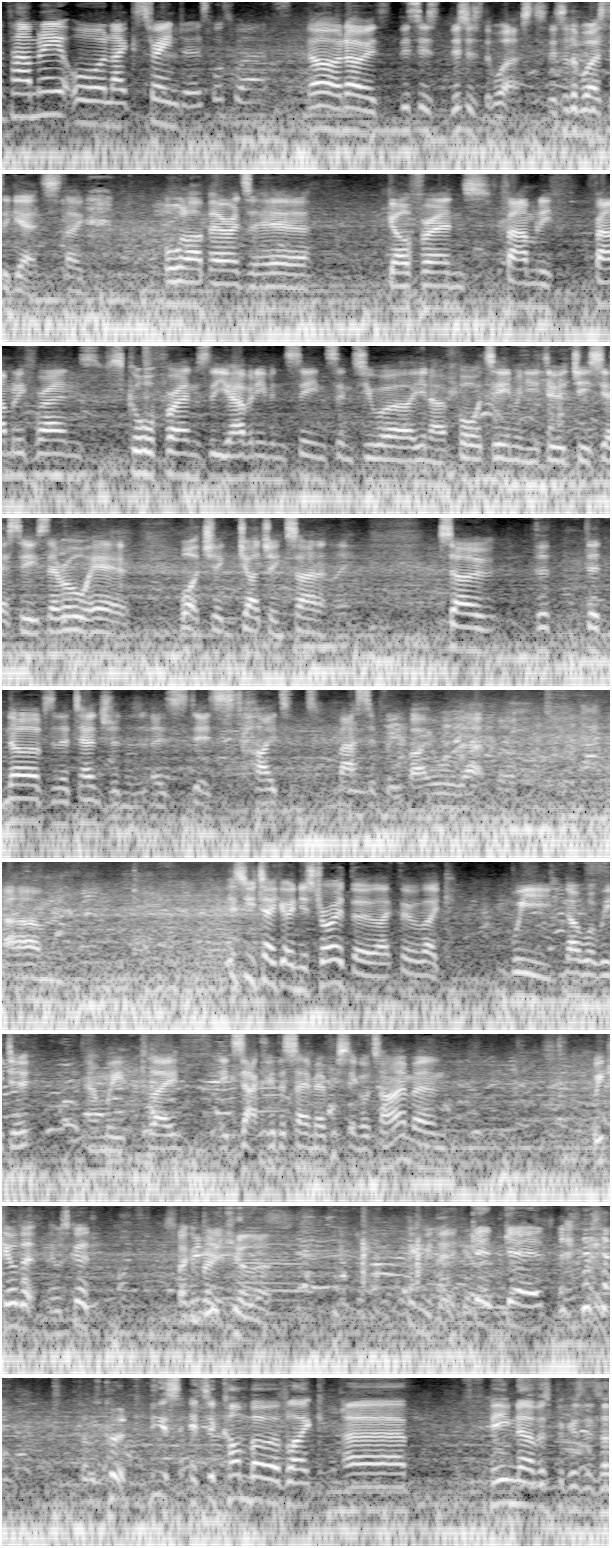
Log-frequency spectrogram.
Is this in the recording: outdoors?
yes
